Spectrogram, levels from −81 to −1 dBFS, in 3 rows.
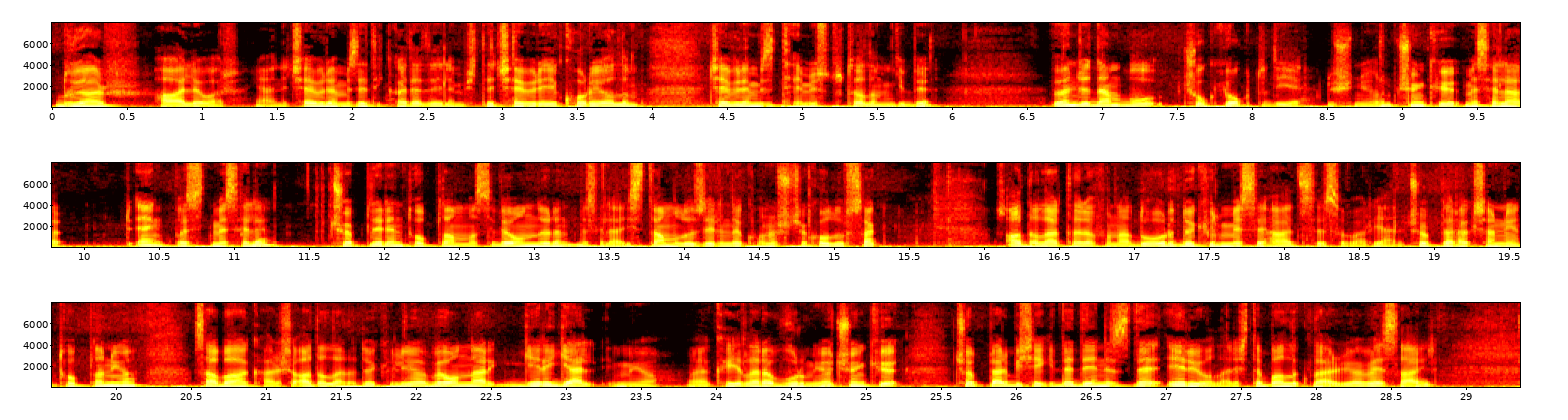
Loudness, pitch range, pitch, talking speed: -14 LUFS, 115-155 Hz, 135 Hz, 130 wpm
